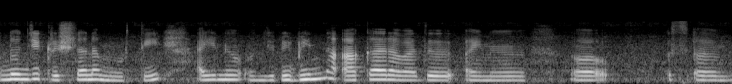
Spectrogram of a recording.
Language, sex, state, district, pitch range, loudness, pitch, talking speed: Tulu, female, Karnataka, Dakshina Kannada, 195-225 Hz, -16 LUFS, 210 Hz, 80 wpm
